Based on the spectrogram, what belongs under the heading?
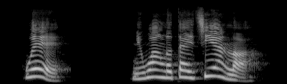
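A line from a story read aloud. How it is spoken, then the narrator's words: Wife shouting. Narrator (Chinese): 他太太比他细心多了，冲着他大叫了一声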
